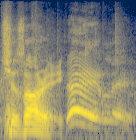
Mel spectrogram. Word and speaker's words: Cesare: Caesar, or as they say in Italy, Cesare.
